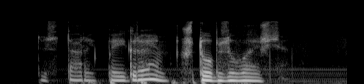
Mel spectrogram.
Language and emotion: Russian, neutral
